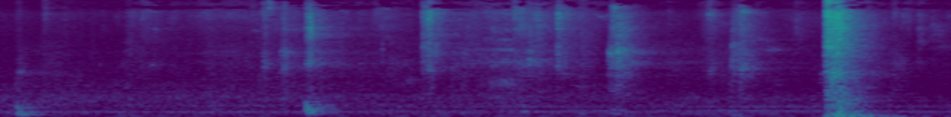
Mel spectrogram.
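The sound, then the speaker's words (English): A door is opened and then shut, with a soft thump near two seconds and a louder, fuller bang around five and a half seconds, over a steady low hum and faint background rustle. “And come on, y'all, get in this door.”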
